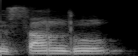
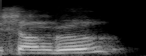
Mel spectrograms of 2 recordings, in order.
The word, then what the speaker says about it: Sango: And this is a homage he pays to Alafin Sango, an ancient Yoruba king. Is it? Okay, Shango.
